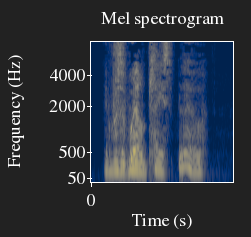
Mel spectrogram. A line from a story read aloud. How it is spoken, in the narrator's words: Gideon said calmly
